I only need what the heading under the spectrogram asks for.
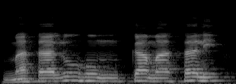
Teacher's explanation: सा में कभी भी झरझराहट या सनसनाहट जैसी कोई आवाज़ ना आए। इसे बहुत ही मुलायम और हल्के तरीके से अदा किया जाता है।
